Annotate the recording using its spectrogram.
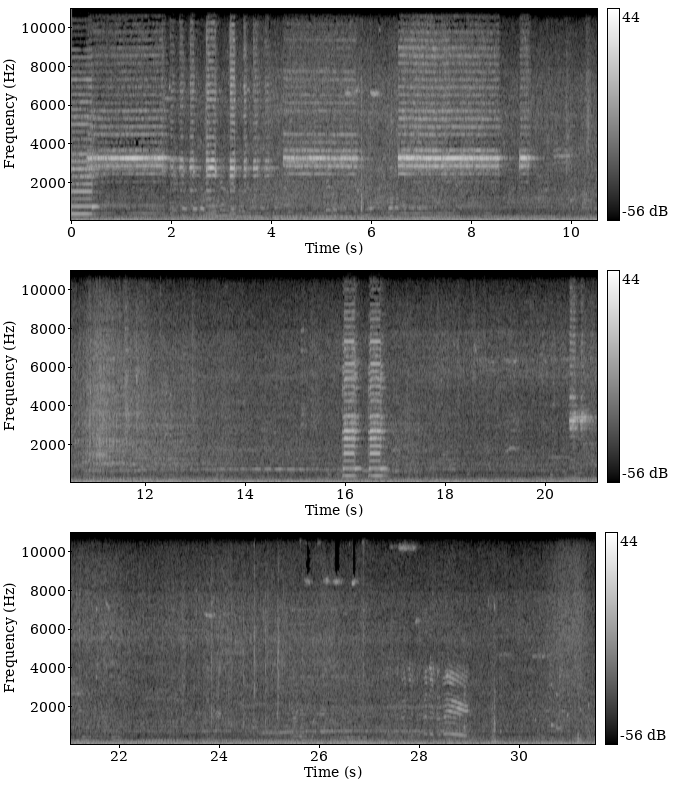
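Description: Vehicle horns honking repeatedly in slow street traffic: a run of short and longer toots over the first nine seconds and two quick toots about sixteen seconds in, over steady engine and road rumble heard from inside a moving vehicle.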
